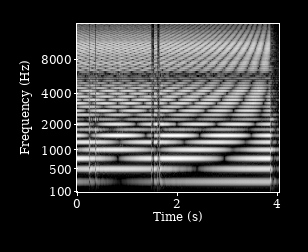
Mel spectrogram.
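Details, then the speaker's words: Prophet-5 Rev 3 synthesizer under restoration after decades unpowered: a held note keeps dropping out and restarting with short gaps because a dirty key J-wire contact retriggers the gate, and it stabilizes once the contact is cleaned with alcohol; key contact retriggering gate. "once it stabilizes like that it stops making that noise I'll wipe it down or stops repeating its gate"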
